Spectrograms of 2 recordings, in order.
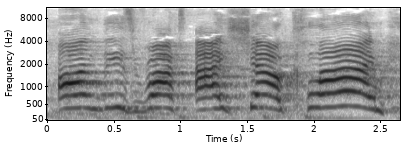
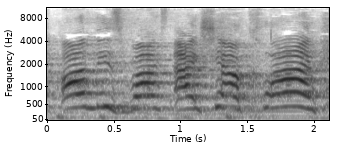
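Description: First: Declaring. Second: Proclaimed. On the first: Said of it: "But if you say". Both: Shown as a demonstration.

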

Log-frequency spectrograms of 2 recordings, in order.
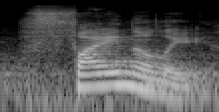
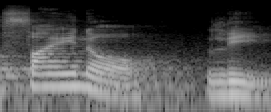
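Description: First: "finally" said normally, as the reference; model word. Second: Very slow "finally" with a doubled l, "final-ly"; wrong, stretched. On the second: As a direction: drag the l out, as the error. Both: Shown as a demonstration. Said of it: "不要念作".

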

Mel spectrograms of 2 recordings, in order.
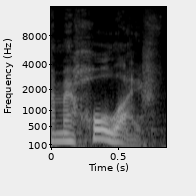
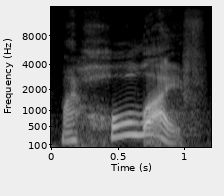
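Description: First: Said in the usual way. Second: "my whole life" lifted high and slowed; emphatic repeat. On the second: Retold or imitated. Peter protesting to God, slow emphatic repeat. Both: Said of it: "Peter's gotta be like".

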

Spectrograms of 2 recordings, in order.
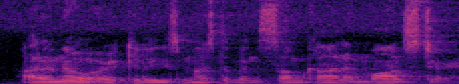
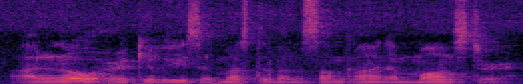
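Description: First: A hint of old Western hero in the voice; John Wayne. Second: Said in the usual way. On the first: Audition line for Hercules, done as a light John Wayne. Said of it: "John Wayne". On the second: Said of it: "It had lines in it like".

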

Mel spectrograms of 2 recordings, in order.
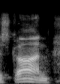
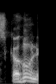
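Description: First: "scone" rhyming with "gone"; short-O scone. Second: "scone" rhyming with "bone"; long-O scone. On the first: Host unsure of the word, offers "scone" rhymed with gone. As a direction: say "scone" with a short, open AH vowel. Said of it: "pronounced scone or scone". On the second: Host unsure of the word, offers "scone" rhymed with bone. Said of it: "I don't know if it's pronounced". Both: Shown as a demonstration.

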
